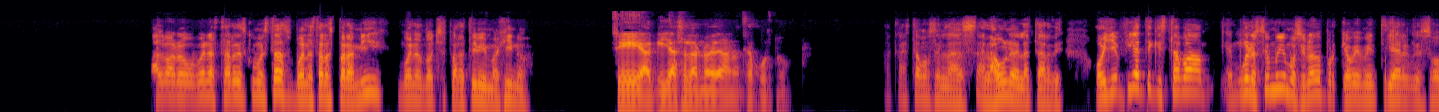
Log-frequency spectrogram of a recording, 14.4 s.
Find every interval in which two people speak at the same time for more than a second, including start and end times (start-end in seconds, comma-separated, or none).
none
